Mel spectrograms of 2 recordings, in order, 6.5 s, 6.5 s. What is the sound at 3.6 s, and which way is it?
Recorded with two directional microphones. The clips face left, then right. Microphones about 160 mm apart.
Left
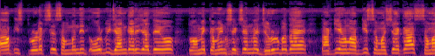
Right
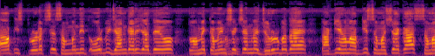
Speech, 15° left (ahead or behind).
